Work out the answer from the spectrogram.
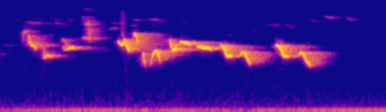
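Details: Bird twittering in a flowing phrase of slurred, downward-sliding whistles and chirps, with a steady low hum underneath.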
